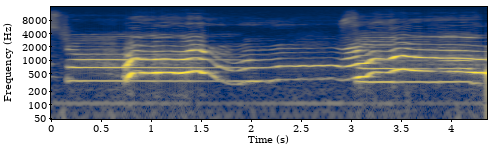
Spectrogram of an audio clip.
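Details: ["Merlin, an Aussie and Border Collie cross, sings along with its owner in a heartfelt duet. The dog's howls swoop upward and then sag, twice in a row. A lower, level human tone holds underneath."]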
